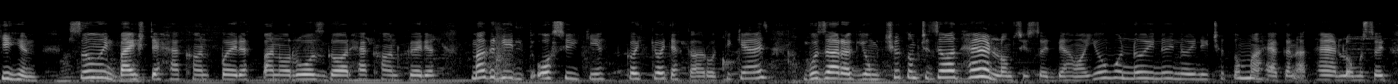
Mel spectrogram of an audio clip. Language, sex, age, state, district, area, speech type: Kashmiri, female, 30-45, Jammu and Kashmir, Bandipora, rural, spontaneous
